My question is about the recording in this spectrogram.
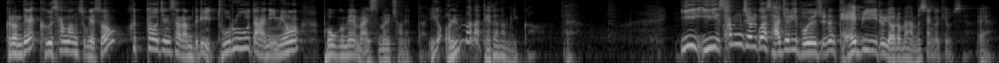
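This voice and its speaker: A man's voice: on the high side, sing-song, normal speed, vocal fry, a bit bright. A middle-aged man, a missionary preacher, giving a conversational sermon in a church and putting questions to the congregation. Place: church sanctuary.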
